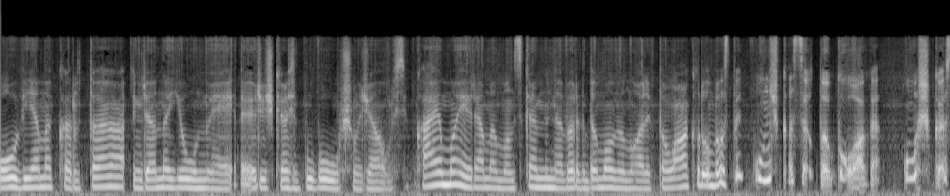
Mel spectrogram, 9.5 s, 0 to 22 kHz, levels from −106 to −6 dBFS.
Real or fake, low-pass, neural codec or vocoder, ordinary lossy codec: fake; 9.9 kHz; autoencoder, 22.05 kHz, a latent of 192 numbers a frame, VITS, trained on many speakers; MP3, 64 kbps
